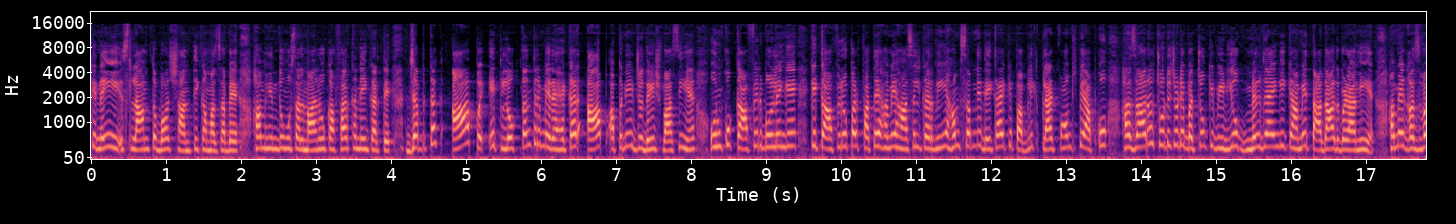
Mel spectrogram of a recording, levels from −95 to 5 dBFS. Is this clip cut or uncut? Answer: uncut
